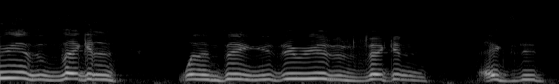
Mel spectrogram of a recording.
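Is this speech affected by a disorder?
Yes: spastic quadriplegia.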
